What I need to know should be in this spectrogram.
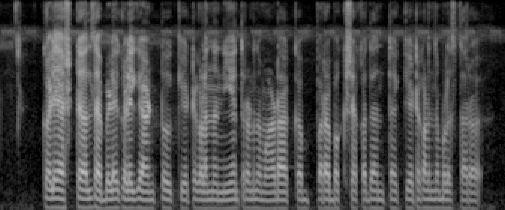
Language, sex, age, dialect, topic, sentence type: Kannada, male, 18-24, Dharwad Kannada, agriculture, statement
